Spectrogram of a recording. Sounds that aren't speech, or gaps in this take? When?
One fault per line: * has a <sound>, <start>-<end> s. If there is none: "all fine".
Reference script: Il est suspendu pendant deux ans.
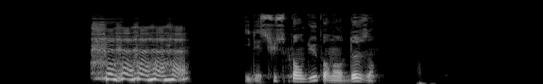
* has a laugh, 0.9-1.9 s
* has a whoosh, 4.2-4.4 s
